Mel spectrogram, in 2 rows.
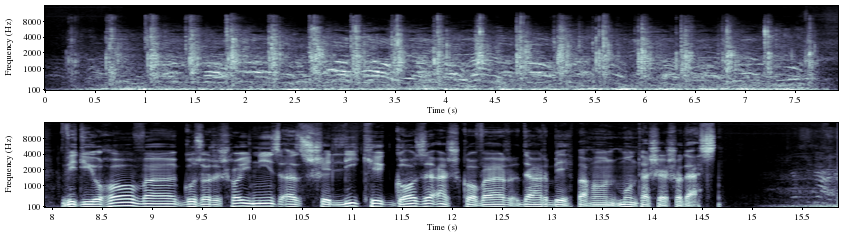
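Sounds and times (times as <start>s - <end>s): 
large crowd chanting a protest slogan: 0.0s - 8.0s
speech: 8.2s - 14.8s.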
